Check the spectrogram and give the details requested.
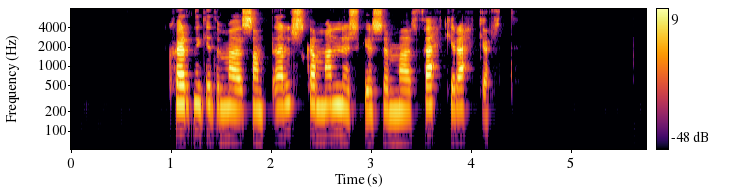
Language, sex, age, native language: Icelandic, female, 30-39, Icelandic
